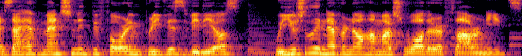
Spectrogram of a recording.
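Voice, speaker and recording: A man's voice with very wide pitch swings at a moderate pace, with music in the background. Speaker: home cook, recipe video host. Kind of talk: recipe tutorial narration.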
